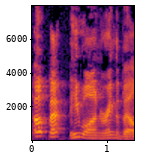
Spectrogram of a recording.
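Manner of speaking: high, offhand referee voice. Mocking how the referee ended the match: imitating the referee. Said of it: "he's like".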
